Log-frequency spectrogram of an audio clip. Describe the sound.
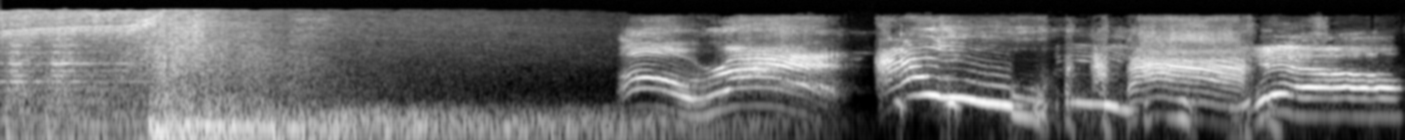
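A loud explosion bursts out near the start, its deep rumble fading over a couple of seconds, then expressive, wavering voices take over with drawn-out vocal sounds.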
